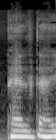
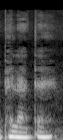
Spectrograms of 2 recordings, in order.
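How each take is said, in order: First: پھیلتا with no long "aa" after the l; short middle in پھیلتا. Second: پھیلاتا with a long "laa" in the middle. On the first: Teacher checking what was heard, پھیلتا said as two-syllable phail-ta. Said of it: "اگر آپ کو سننے میں غلطی لگی ہو تو". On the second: Teacher clarifying his own word, پھیلاتا said as three-syllable phai-laa-ta. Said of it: "پھیلاتا کہا ہے میں نے". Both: Shown as a demonstration.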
